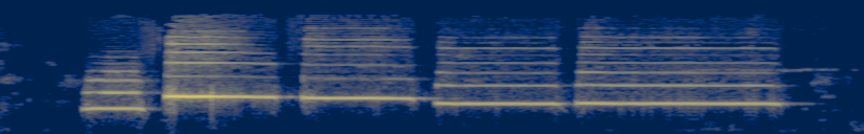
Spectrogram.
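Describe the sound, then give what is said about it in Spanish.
A flute plays a short, slow instrumental tune of about five sustained notes, each held clearly and steadily, fairly loud, with no voices. “Antes de, tocar la flauta, dudo mucho que aplaudan.”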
